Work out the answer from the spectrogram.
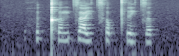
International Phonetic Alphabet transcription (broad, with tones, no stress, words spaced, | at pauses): hɵ˧t̚kʰɐ˨˥nt͡saː˨˧jt͡sʰɐ˨˥p̚ t̪ʰe˨˩jt͡sɐ˧k̚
